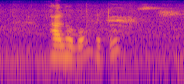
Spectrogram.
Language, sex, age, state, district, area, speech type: Assamese, female, 18-30, Assam, Kamrup Metropolitan, urban, spontaneous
